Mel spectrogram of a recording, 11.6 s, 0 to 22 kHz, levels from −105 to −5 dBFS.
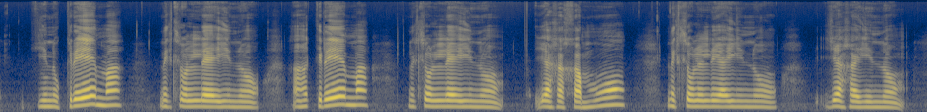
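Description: No technical faults occur at any point in this speech recording, so there is nothing to describe in time order.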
